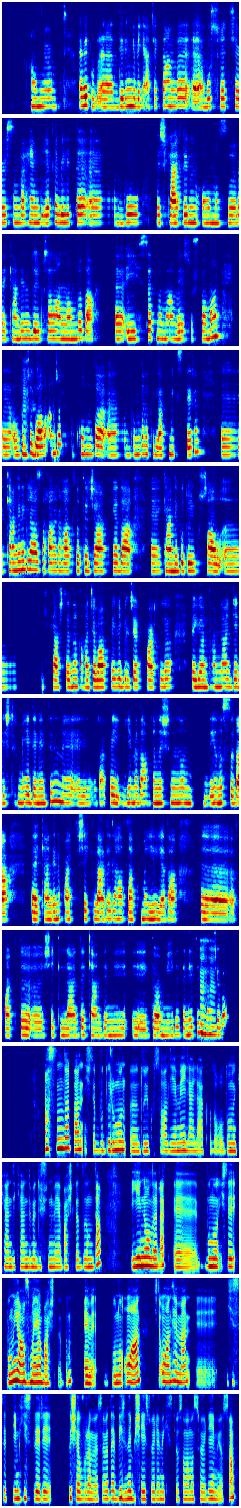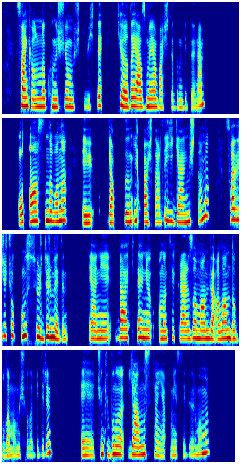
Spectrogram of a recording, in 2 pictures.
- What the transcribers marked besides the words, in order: other background noise; unintelligible speech; tapping
- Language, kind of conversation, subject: Turkish, advice, Stresliyken duygusal yeme davranışımı kontrol edemiyorum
